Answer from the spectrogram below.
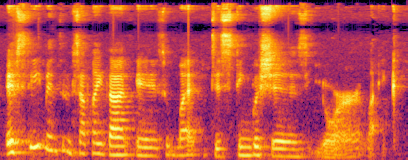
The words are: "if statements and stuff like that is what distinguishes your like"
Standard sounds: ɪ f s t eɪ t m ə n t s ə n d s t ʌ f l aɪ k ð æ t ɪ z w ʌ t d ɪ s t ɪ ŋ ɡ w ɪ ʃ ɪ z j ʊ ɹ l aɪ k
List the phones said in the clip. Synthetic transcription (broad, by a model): ɪ f s t eɪ t m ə n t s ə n s t ʌ f l aɪ k ð æ t ɪ z w ʌ t d ɪ s t ɪ ŋ ɡ w ɪ ʃ ɪ z j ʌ ɹ l aɪ k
